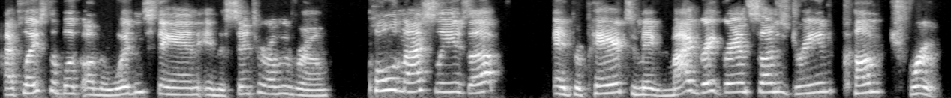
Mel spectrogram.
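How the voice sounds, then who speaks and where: A woman narrating a story in an expressive, theatrical way, as the reader and host. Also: on the high side, measured pace, low-quality recording. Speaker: book reader and channel host. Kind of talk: dramatic audiobook narration.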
